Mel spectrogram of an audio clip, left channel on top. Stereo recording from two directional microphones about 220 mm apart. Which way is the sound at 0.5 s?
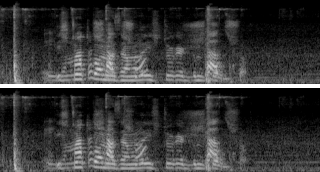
Centre (ahead or behind).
